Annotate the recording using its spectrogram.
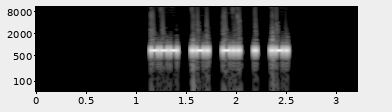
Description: Morse code, heard as a keyed tone, about 53 wpm, spaced as for 37 wpm, 700 Hz. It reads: ORDER
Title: 2x Character Spacing - Top 500 Words - 50wpm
